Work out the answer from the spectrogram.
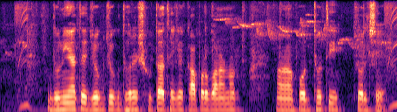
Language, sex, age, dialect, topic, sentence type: Bengali, male, 36-40, Northern/Varendri, agriculture, statement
